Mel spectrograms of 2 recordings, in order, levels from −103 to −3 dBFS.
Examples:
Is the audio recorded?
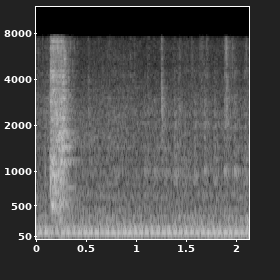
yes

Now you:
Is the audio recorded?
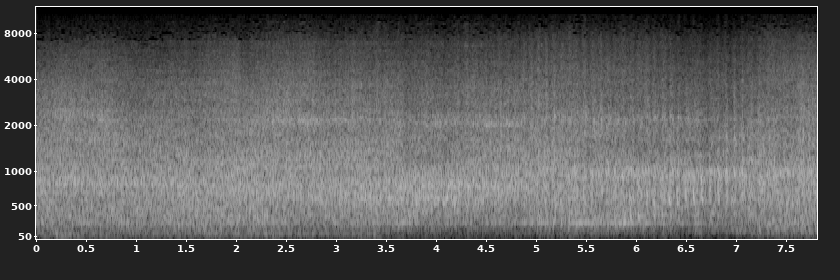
yes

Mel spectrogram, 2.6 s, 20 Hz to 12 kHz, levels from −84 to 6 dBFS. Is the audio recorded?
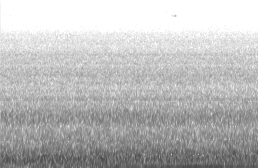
yes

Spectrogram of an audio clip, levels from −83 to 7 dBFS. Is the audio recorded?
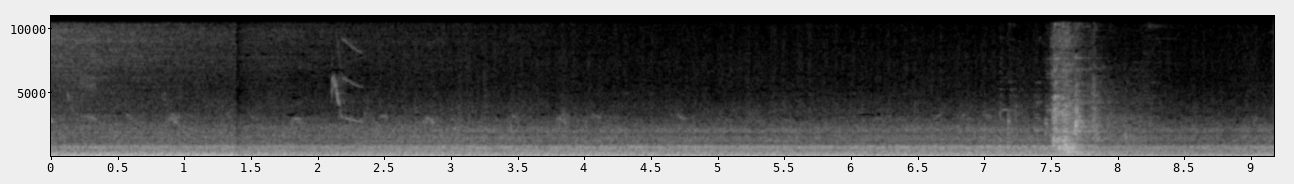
yes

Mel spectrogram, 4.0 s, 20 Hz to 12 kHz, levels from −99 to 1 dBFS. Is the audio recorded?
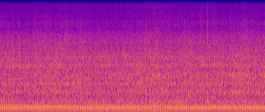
no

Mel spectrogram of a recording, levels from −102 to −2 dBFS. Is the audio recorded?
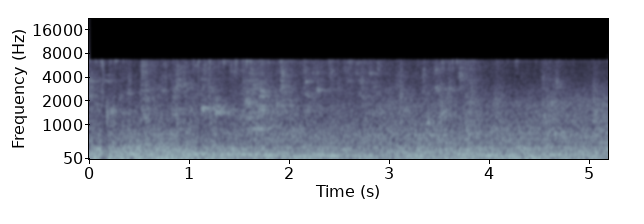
yes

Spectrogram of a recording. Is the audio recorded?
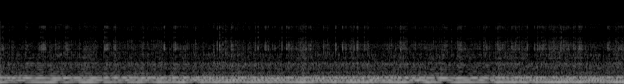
yes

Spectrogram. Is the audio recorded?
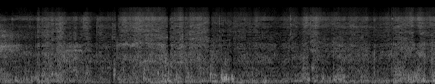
no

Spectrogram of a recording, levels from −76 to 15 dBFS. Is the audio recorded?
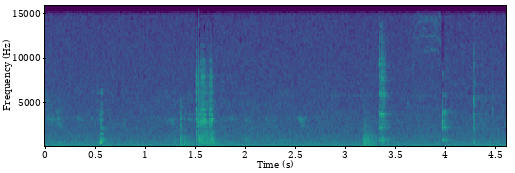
yes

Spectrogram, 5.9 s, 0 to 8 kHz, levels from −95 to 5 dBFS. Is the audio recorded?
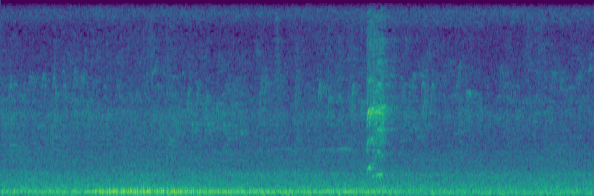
yes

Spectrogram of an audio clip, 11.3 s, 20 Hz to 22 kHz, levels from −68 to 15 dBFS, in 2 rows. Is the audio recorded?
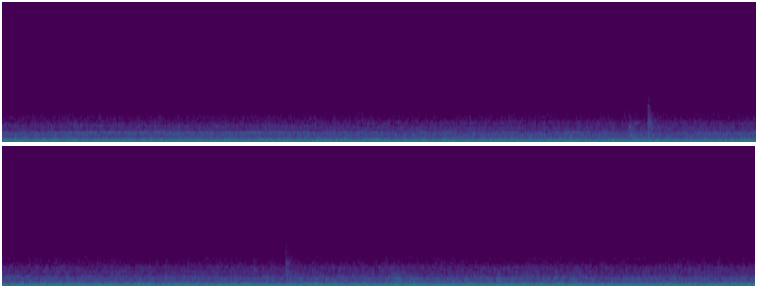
yes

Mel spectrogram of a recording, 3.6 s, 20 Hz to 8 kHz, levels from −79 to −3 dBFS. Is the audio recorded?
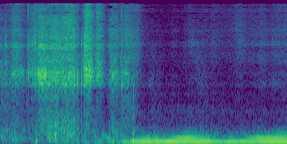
no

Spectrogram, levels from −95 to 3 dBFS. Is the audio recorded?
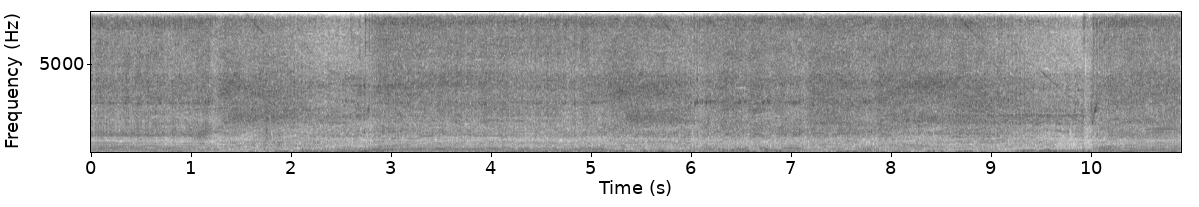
yes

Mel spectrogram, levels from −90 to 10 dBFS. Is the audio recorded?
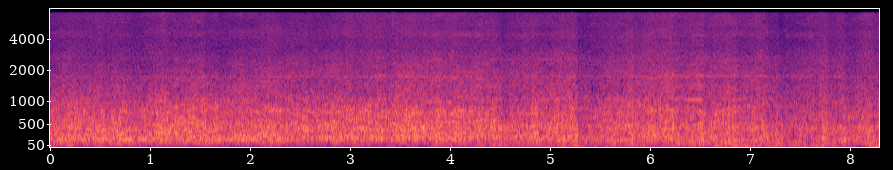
no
